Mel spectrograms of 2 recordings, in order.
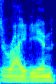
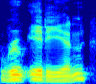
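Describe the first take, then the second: First: The first syllable sounds like 'ride'. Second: The first syllable sounds like 'rue-id'. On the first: This is how the pronunciation guide gives it. The speaker calls it right. "It is Rydian" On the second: This is a spelling-based guess at the name. The speaker calls it wrong. "It is not Ruidian, which is how I pronounced it"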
